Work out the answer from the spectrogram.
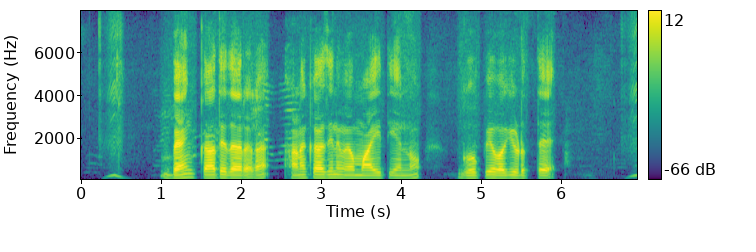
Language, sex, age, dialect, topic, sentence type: Kannada, male, 25-30, Mysore Kannada, banking, statement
